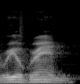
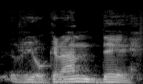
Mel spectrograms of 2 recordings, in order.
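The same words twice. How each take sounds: First: The final E of Grande is silent. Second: The final E of Grande is pronounced. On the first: "But in English, it's the Rio Grande" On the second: "If you say it in Spanish, then it's Rio Grande. You say the E"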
